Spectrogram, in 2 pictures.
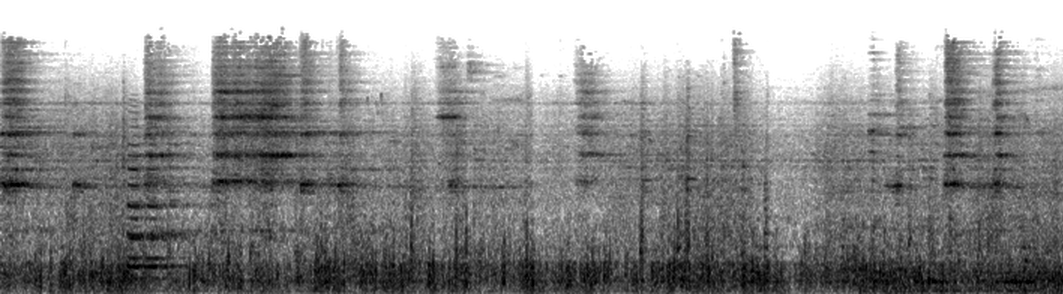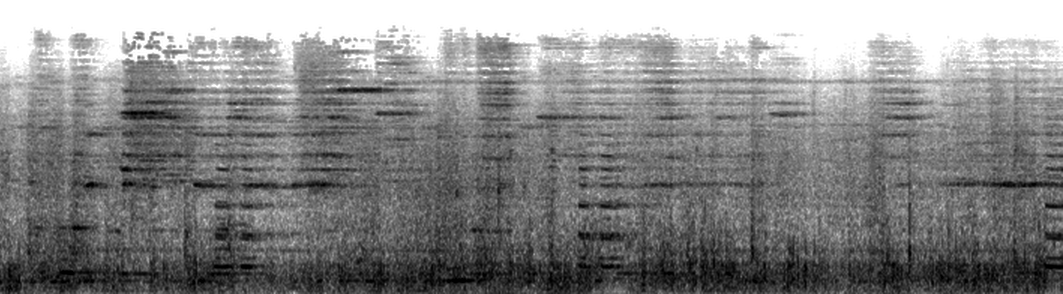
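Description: Indian Railways express train running slowly round a curve, its coaches and wheels rumbling on the rails. Pitched tones ring out over the rumble several times.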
